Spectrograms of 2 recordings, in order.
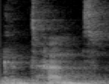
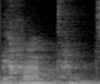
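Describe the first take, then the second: First: The stress is on the second syllable. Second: The stress is on the first syllable. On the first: It means feeling satisfied. "the word that is an emotion of feeling content" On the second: It means media material. "it being content? Now, a completely different word"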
